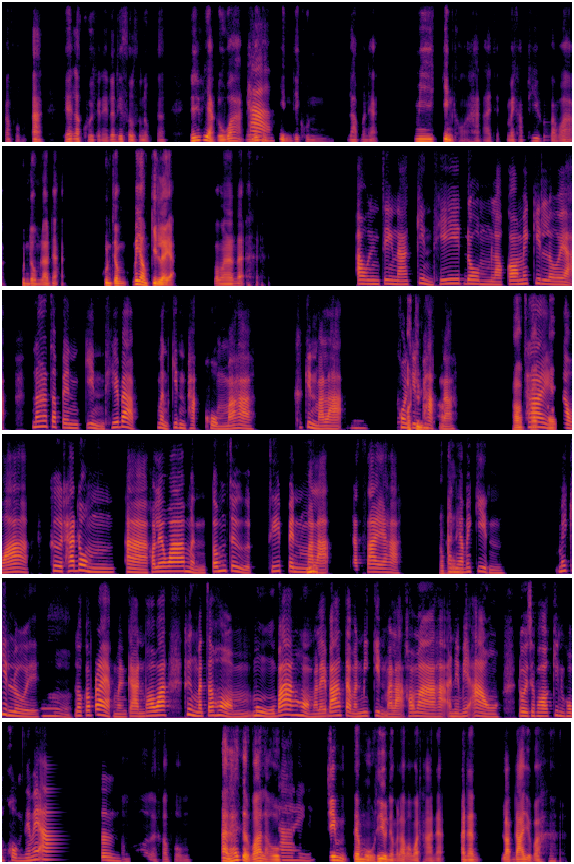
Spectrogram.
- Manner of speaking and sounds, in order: distorted speech; mechanical hum; chuckle; "มะระ" said as "มะรับ"; chuckle
- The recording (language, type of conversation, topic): Thai, podcast, กลิ่นส่งผลต่อการรับรสชาติของอาหารอย่างไร?
- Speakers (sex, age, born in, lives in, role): female, 35-39, Thailand, Thailand, guest; male, 45-49, Thailand, Thailand, host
